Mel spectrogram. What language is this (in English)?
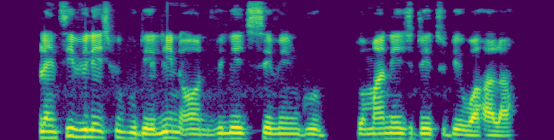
Nigerian Pidgin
